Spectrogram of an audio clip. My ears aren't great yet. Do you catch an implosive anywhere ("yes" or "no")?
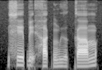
yes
